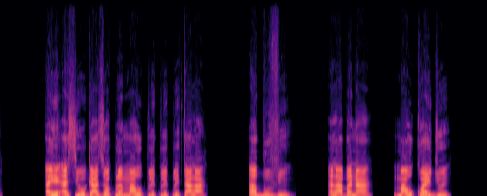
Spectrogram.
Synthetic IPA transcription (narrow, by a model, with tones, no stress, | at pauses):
e˦jɛ˦ʔe˦si˨wo˨ɡa˦zɔ˦k͡plɛ˦mã˦wu˦k͡pli˦k͡pli˦k͡pli˦t̪a˨la˦ | ɛ˦bu˦vḭ̃˨ | ɛ̰˦la˨bɛ˦nã˦ | mã˦wu˦kɔ˦ɛ˦d͡ʒo˦ḛ˨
